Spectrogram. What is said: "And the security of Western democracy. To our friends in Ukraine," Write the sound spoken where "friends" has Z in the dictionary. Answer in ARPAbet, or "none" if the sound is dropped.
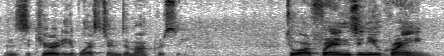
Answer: Z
